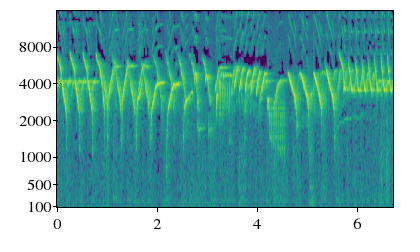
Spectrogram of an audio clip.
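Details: Canary singing aimed at a young male canary kept alone after leaving his parents, encouraging him to copy; loud repeated V-shaped swooping notes, rapid chattering trills and very high buzzy rolls.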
